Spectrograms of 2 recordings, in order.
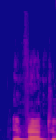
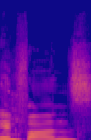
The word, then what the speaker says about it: infans: Infantus? Infans is Infans? yeah, like infant.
